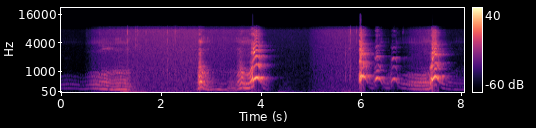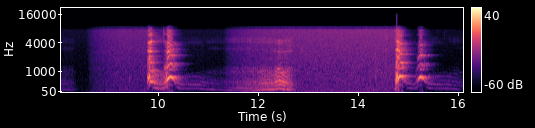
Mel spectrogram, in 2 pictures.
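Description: A small dog whines, howls and yelps up close in bursts.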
